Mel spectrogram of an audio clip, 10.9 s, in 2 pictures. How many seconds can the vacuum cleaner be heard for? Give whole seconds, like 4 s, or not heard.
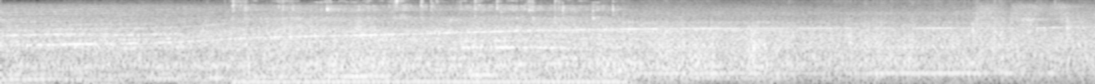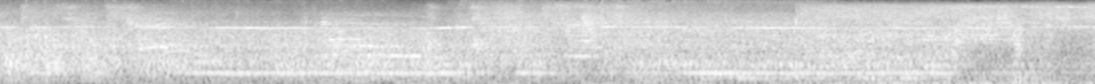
11 s.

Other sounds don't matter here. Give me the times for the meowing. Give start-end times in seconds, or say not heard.
1.1-3.1, 6.1-8.6.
